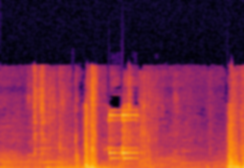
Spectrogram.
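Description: Road vehicle collision recorded by a dash camera: a loud crash impact a little under a second in over steady road noise, followed briefly by a high ringing tone.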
